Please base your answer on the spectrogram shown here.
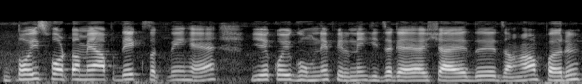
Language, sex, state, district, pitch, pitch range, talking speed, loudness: Hindi, female, Haryana, Jhajjar, 205 Hz, 190-225 Hz, 185 wpm, -14 LUFS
